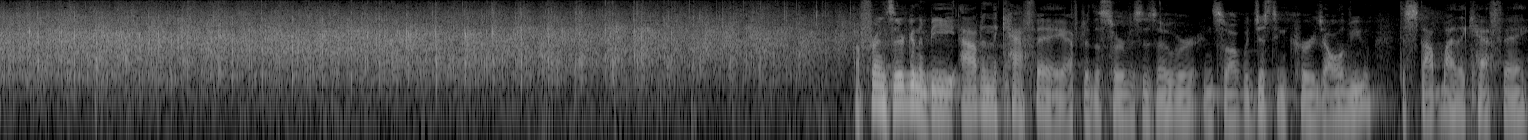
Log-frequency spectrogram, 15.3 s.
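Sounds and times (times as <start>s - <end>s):
warm applause welcoming new members at a service: 0.0s - 9.0s
speech: 8.6s - 15.2s.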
